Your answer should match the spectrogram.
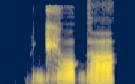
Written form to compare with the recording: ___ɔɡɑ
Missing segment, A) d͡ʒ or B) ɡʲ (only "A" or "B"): A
